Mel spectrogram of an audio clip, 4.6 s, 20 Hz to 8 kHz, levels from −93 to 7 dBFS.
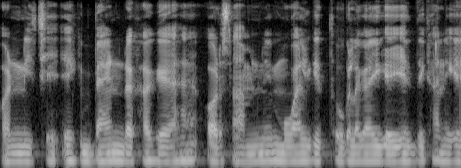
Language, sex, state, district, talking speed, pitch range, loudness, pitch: Hindi, male, Punjab, Pathankot, 245 wpm, 95-105 Hz, -22 LUFS, 100 Hz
